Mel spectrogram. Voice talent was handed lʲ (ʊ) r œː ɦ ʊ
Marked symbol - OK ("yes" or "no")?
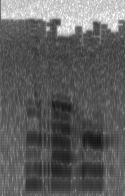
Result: yes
